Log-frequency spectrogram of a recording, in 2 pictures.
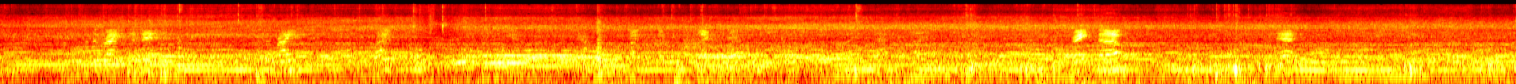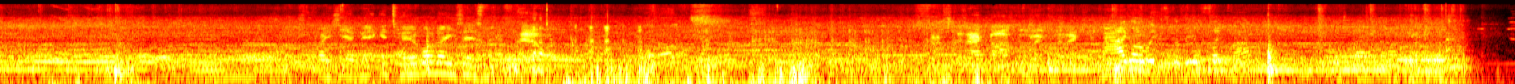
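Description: Recovery truck's winch pulling a car up onto the flatbed: a steady motor drone with a few knocks about two-thirds of the way through, cutting off suddenly at the end.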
